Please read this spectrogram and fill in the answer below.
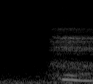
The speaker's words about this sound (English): So if you would just find a comfortable seat wherever you are, and you can either let your eyes close or just bring your gaze downward and just take three deep breaths, breathing in through your nose and out through your mouth.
